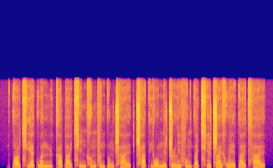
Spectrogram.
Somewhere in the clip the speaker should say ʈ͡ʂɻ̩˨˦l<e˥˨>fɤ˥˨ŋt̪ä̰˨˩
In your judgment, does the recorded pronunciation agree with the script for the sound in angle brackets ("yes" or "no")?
no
